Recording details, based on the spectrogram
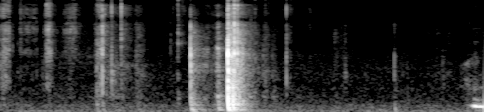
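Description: Scissors snipping paper for an altered playing card, a few sparse close snips and crisp cutting strokes clustered midway, otherwise near silence.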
